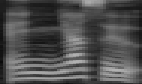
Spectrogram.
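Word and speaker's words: 円安: n 야스 라고 합니다 n 저는 애니 아스 라고 읽으시면 되고요 자 엔고 에 따라서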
